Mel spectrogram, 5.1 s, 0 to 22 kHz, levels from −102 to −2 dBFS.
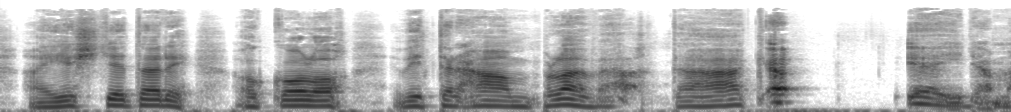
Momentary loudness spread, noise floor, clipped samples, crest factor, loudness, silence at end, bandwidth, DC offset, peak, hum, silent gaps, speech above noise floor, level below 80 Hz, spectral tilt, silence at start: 11 LU; -51 dBFS; under 0.1%; 22 dB; -25 LUFS; 0 s; 17 kHz; under 0.1%; -4 dBFS; none; none; 26 dB; -56 dBFS; -5 dB/octave; 0 s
